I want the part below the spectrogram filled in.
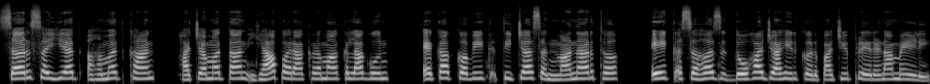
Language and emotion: Goan Konkani, neutral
